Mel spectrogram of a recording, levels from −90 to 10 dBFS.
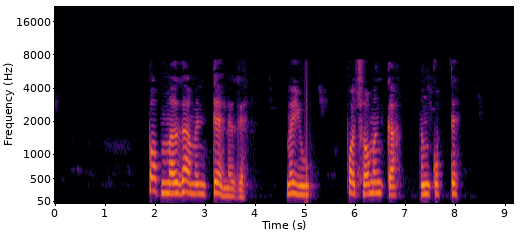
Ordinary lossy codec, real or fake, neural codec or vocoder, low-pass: AAC, 32 kbps; real; none; 7.2 kHz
